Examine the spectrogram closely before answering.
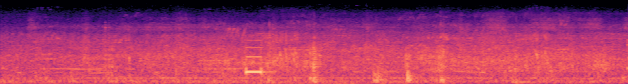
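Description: Small electric toy cars whir around a track outdoors.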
